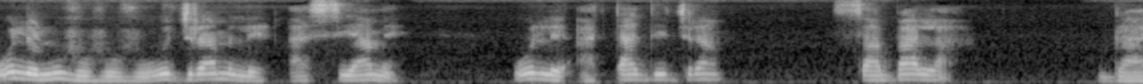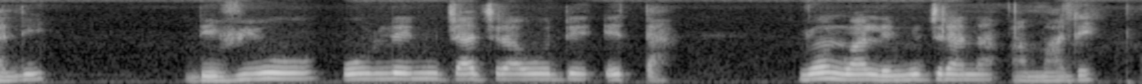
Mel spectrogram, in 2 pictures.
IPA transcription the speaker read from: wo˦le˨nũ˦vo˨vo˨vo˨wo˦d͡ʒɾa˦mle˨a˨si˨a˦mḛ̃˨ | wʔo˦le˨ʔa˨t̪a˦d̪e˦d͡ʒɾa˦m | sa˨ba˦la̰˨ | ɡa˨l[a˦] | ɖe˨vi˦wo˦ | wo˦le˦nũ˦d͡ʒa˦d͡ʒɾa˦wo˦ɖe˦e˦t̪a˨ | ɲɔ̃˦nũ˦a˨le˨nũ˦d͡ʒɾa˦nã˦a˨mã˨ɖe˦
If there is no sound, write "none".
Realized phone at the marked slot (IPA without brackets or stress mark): i˦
